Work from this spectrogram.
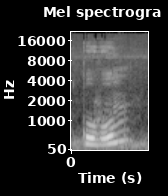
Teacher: Huruf H bertemu dengan mim mati, maka disebut dengan izar safawi dan cara membacanya itu tidak dengung.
